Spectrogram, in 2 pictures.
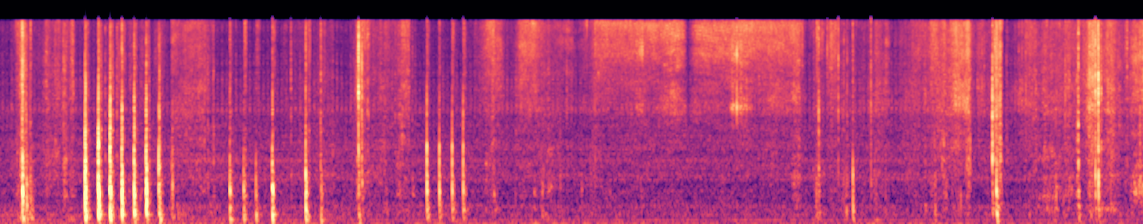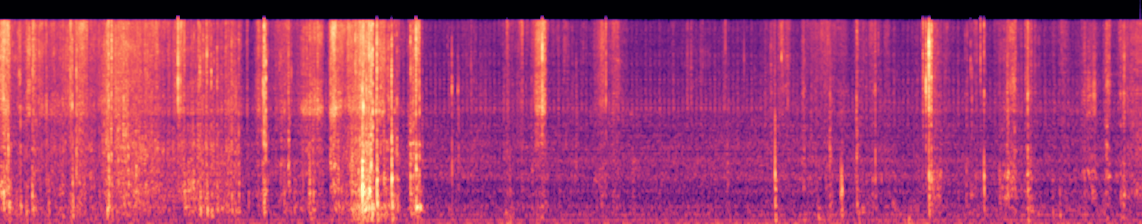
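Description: Handling of a cardboard toy box and plastic toy soldiers. It opens with a quick run of sharp knocks, then gives way to scattered knocks, scrapes and a brief rustle.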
